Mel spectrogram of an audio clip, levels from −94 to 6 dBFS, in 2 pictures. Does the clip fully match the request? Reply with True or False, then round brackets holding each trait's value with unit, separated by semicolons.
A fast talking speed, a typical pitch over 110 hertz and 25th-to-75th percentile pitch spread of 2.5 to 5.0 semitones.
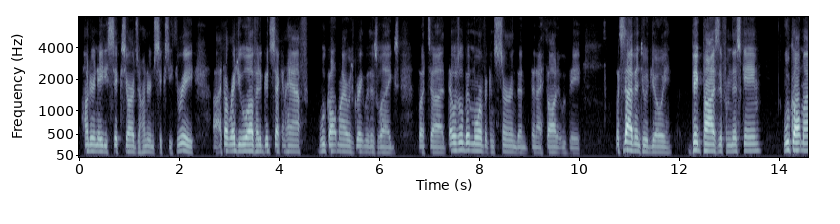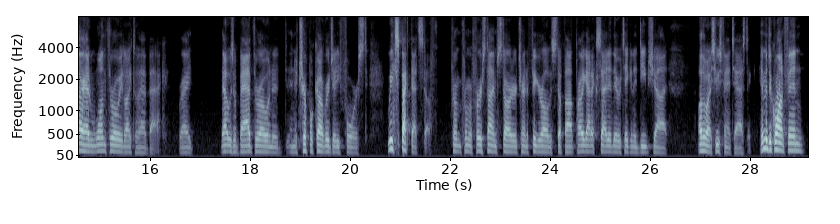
True (220 wpm; 130 Hz; 2.9 semitones)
